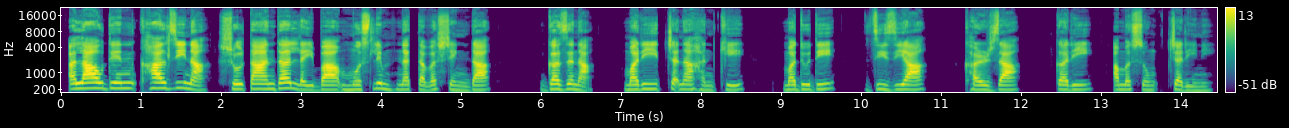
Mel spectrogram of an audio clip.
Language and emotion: Manipuri, neutral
